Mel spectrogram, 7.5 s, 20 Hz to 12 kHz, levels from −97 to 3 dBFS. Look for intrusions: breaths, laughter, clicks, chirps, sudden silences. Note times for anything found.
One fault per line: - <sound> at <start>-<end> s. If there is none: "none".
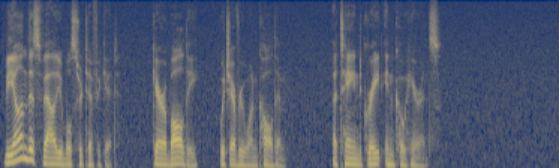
none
